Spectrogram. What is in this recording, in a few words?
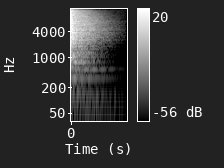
piala, timbales; E-MU Producer Series Vol. 2 – More Studio Essentials; Composer; Timbales Xswitch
